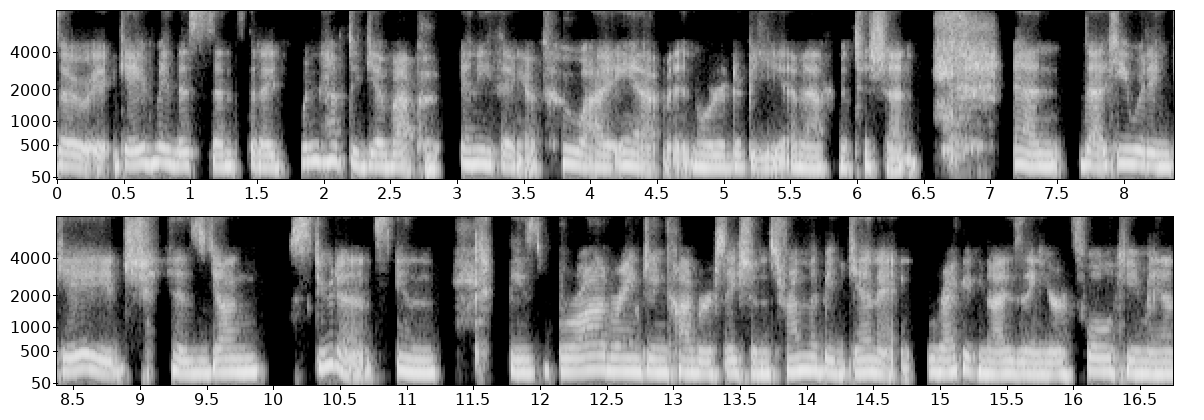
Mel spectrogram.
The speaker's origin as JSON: {"language": "English", "town": "Tallahassee", "region": "Florida", "country": "United States", "tie": "born or raised there", "also_born_or_lived": "near New Jersey", "moved": "as an adult", "said": "I grew up in Tallahassee, Florida, still deep South."}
